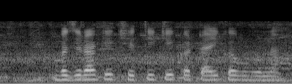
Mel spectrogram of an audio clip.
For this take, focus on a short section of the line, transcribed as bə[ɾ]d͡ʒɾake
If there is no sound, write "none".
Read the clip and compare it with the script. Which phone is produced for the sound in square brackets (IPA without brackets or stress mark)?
none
